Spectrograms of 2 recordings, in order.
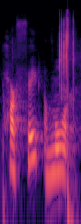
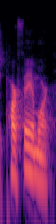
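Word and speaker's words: parfait amour: of an ounce of parfait amore parfait amores actually you know people are gonna really bust me for that pronunciation it's parfamore uh it is so parfaia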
